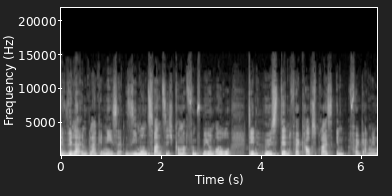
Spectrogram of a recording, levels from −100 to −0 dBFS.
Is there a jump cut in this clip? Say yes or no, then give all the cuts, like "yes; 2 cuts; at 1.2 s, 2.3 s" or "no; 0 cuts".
yes; 2 cuts; at 1.3 s, 3.7 s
